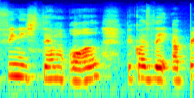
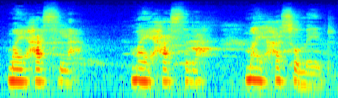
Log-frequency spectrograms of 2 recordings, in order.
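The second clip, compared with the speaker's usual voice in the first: soft whispered caption; whispered quote; 2 semitones lower, 9 dB quieter than usual. Retold or imitated. Quoting her man's caption, whispered. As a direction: breathe the caption quietly. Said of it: "then he put a caption".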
